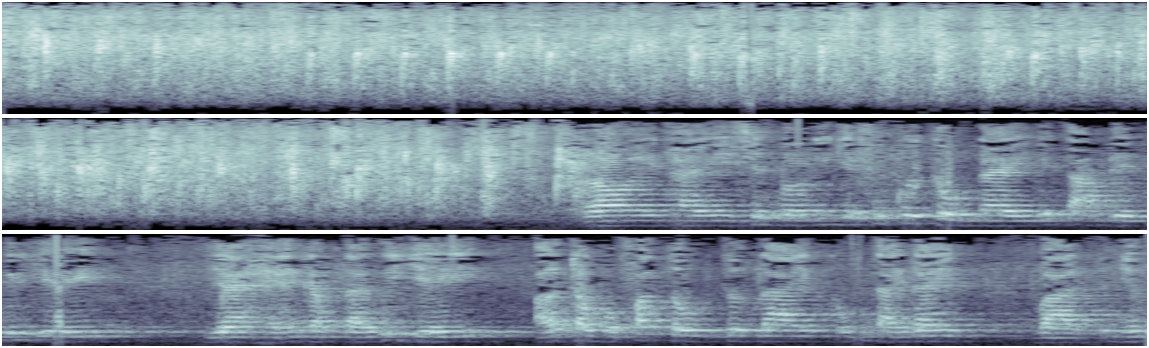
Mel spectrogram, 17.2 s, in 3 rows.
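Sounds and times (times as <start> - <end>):
audience applause: 0.0 - 8.8
speech: 8.7 - 17.1.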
